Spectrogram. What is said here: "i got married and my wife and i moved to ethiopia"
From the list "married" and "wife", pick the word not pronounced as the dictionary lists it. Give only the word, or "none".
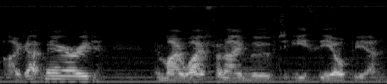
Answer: none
